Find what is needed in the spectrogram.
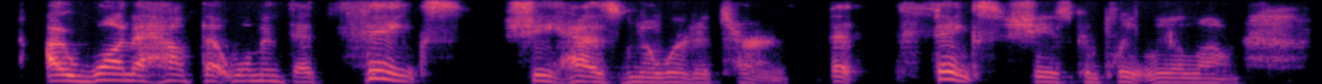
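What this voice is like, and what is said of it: Tearful, emotional voice. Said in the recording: “I'm getting teary-eyed.”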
